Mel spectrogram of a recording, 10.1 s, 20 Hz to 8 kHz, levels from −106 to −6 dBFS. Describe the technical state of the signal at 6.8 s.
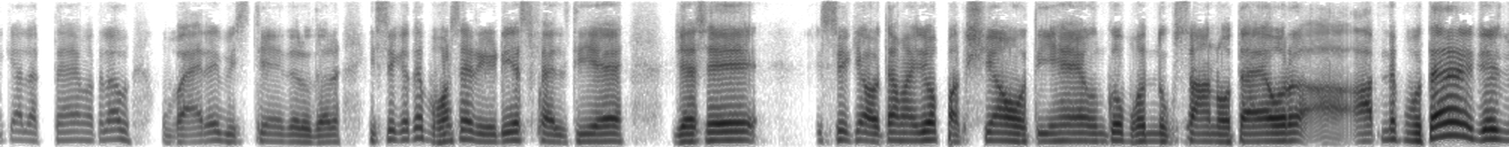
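At 6.8 s the speech is intact, with no fault present, only the usual call microphone processing that trims the lowest bass and leaves nothing above 8 kHz.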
